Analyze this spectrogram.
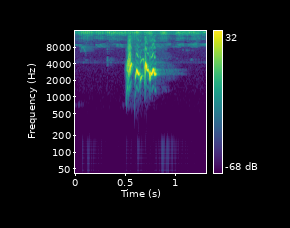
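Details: One brisk, bubbly phrase of several chirped notes from a sooty-headed bulbul, a loud lure song used to call rival wild bulbuls and make them agitated.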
